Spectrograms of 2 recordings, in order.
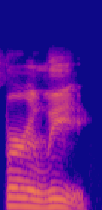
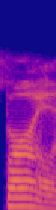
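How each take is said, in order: First: The name ends with an added vowel sound. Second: The name ends without a final vowel sound. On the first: The speaker calls it right. "the E is not silent. It's Spurly" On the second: The speaker calls it wrong. "Everybody says Spurl. It's like, no, the E is not silent"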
